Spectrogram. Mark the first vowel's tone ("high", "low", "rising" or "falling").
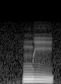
falling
